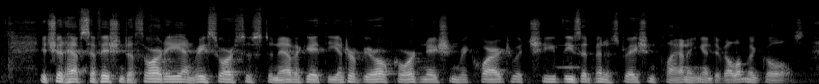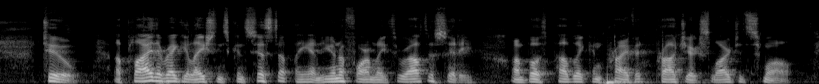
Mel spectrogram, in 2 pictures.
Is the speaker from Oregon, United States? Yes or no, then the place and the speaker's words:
yes; Portland, Oregon, United States; I'm from Northeast Portland.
